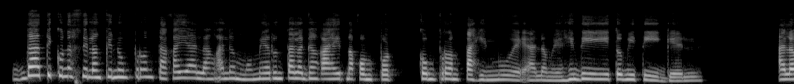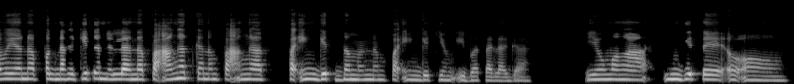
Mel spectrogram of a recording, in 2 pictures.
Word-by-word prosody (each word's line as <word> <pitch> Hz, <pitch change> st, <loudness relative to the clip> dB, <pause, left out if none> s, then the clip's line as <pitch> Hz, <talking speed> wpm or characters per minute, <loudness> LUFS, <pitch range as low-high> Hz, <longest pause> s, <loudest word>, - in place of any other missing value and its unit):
Dati 415 Hz, -, +3 dB
ko 405 Hz, -, 0 dB
na 380 Hz, -, -1 dB
silang 335 Hz, -3 st, -1 dB
kinompronta. 335 Hz, -3 st, -2 dB
Kaya 290 Hz, +1 st, -2 dB
lang 260 Hz, -1 st, -3 dB
alam 265 Hz, +1 st, -2 dB
mo, 230 Hz, -1 st, -3 dB
meron 265 Hz, +2 st, -1 dB
talagang 270 Hz, -2 st, 0 dB
kahit 250 Hz, 0 st, 0 dB
na 250 Hz, -1 st, -4 dB
kompor 230 Hz, -1 st, -2 dB, 0.2 s
komprontahin 235 Hz, -4 st, -1 dB
mo, 220 Hz, 0 st, -4 dB
eh, 195 Hz, -2 st, -4 dB
alam 195 Hz, -1 st, -5 dB
mo -, -, -6 dB
yun, 185 Hz, -, -3 dB
hindi 245 Hz, -1 st, 0 dB
tumitigil. 180 Hz, -7 st, -3 dB, 0.8 s
Alam 240 Hz, +1 st, +4 dB
mo 255 Hz, -, +3 dB
yun 250 Hz, 0 st, +3 dB
na 250 Hz, -, +1 dB
'pag 255 Hz, -1 st, +1 dB
nakikita 245 Hz, +3 st, +2 dB
nila 240 Hz, -1 st, +5 dB
na 235 Hz, -, +4 dB
paangat 275 Hz, +7 st, +5 dB
ka -, -, 0 dB
nang 245 Hz, 0 st, -1 dB
paangat, 235 Hz, -1 st, +1 dB, 0.2 s
painggit 245 Hz, 0 st, +3 dB
naman 225 Hz, +1 st, +1 dB
nang 215 Hz, 0 st, -5 dB
painggit 210 Hz, -1 st, -3 dB
yung 205 Hz, -1 st, -4 dB
iba 190 Hz, 0 st, -4 dB
talaga, 175 Hz, -1 st, -7 dB, 0.6 s
yung 230 Hz, +1 st, +1 dB
mga 230 Hz, -1 st, +2 dB, 0.3 s
inggite 240 Hz, -2 st, +3 dB
oo. 195 Hz, -3 st, -3 dB
240 Hz, 170 wpm, -24 LUFS, 220-260 Hz, 0.8 s, nila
